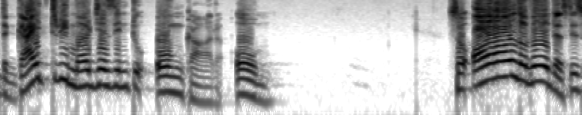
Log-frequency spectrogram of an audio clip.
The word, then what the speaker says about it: Om: By the rules of Sanskrit grammar, A and U, when you put them together, they become Om. They become O and then Ma. Mm. So Om, that's the correct pronunciation actually.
